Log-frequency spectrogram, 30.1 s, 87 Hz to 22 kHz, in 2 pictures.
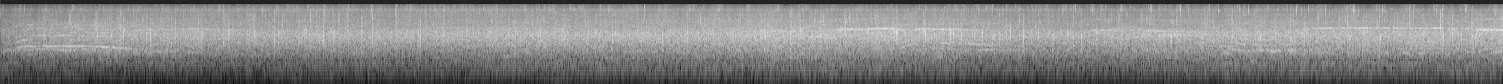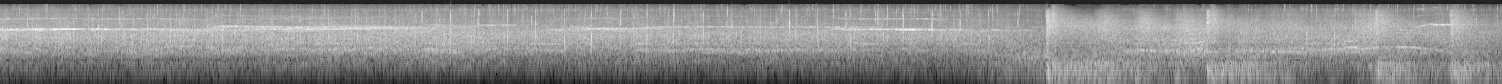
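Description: Large audience applauding steadily, with scattered cheers. About 25 seconds in, the band's drums break in suddenly with loud, repeated beats.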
